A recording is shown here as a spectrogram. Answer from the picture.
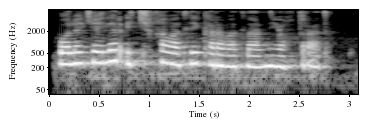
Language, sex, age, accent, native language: Uzbek, female, 18-24, Samarqand, Uzbek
